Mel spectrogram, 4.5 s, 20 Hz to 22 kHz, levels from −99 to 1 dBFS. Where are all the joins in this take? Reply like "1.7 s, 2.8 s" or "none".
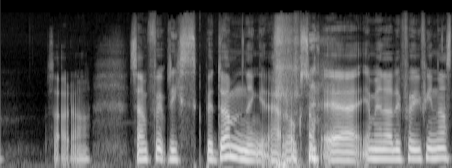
1.7 s, 3.2 s

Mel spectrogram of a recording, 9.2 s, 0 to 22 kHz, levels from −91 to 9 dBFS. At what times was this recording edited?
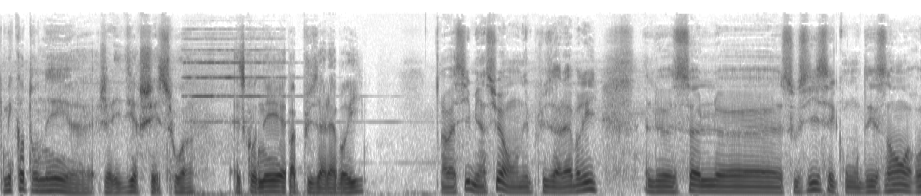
2.8 s

